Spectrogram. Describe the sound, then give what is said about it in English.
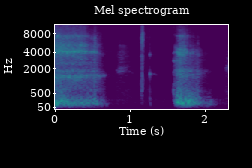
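Deep, noisy breaths taken during a yoga warrior pose: two long airy breaths separated by a pause, with a couple of short faint clicks in between and no talk. “it's actually kind of therapeutic to do that breathing. I just realized that as I was doing it.”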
